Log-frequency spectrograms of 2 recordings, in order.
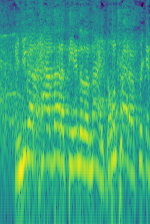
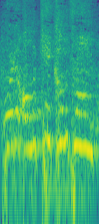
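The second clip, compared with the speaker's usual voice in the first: put-on much higher, loud child voice; little boy; 9 semitones higher, 5 dB louder than usual. Son Frankie walking into the kitchen, high kid voice. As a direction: play a sleepy excited kid.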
